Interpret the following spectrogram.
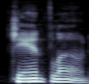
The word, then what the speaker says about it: Janflone: Jan Flown. If you ever want to say my name, Jan, it's the last name. Jan flown. Really easy.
